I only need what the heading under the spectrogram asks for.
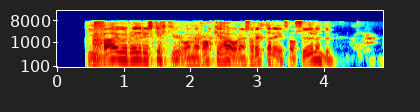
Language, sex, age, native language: Icelandic, male, 30-39, Icelandic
